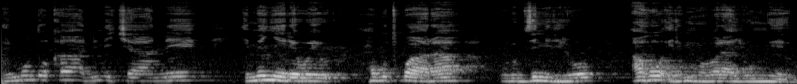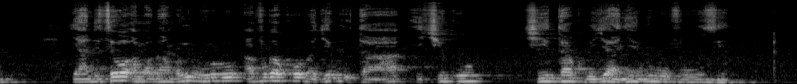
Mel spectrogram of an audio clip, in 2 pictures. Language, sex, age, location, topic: Kinyarwanda, male, 18-24, Huye, health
